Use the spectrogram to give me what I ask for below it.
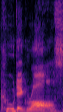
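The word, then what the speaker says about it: coup de grâce: Oh, pronounced coup de grace, it says, to a helpless opponent.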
